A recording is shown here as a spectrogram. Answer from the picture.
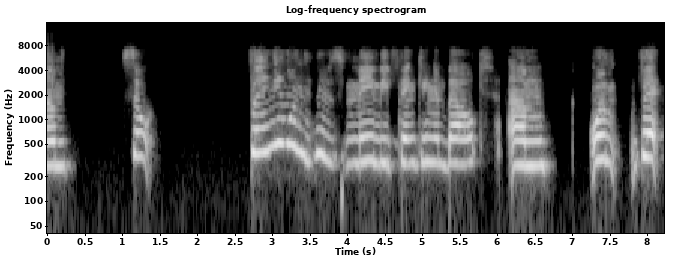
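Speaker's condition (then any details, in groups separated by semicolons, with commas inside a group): Cerebral palsy; quadriplegic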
